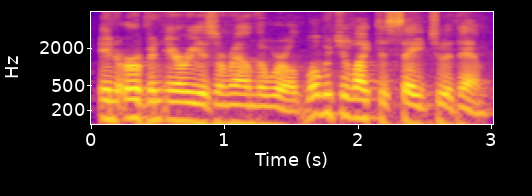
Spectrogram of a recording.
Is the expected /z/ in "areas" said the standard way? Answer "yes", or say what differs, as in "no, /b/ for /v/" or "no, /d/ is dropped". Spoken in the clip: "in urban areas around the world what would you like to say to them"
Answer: yes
